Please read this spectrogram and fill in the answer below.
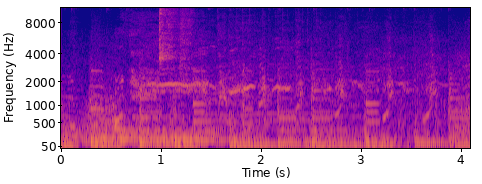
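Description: Background music with a steady, pulsing bass beat and a busy, bouncy tune on top.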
